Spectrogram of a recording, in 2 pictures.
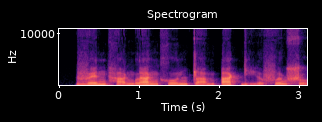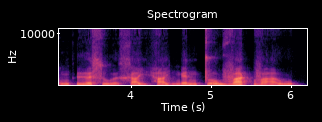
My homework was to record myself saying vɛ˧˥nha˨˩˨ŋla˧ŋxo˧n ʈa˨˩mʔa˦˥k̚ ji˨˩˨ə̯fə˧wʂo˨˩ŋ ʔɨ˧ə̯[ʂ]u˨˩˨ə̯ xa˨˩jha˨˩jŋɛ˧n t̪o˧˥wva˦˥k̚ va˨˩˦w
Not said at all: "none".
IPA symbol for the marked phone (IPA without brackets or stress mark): s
